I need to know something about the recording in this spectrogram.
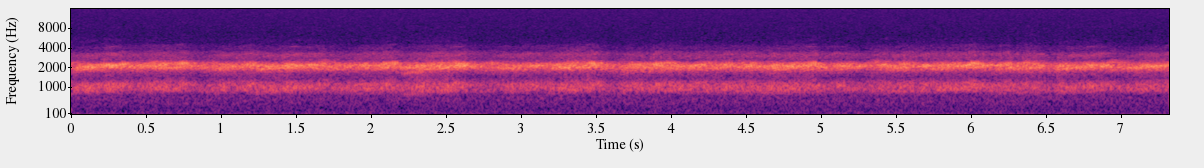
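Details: Spring wetland frogs calling together in a live recording: a loud, dense, continuous high trilling chorus with gentle rises and falls in volume, overlapping calls merging into a seamless ringing drone and no other sounds.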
